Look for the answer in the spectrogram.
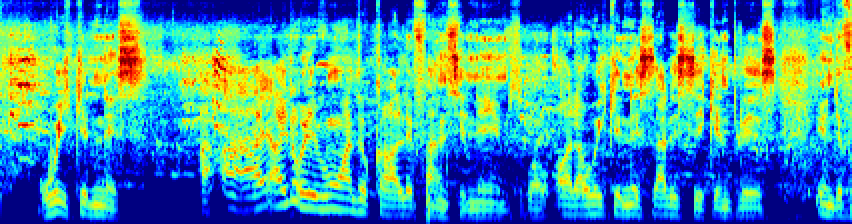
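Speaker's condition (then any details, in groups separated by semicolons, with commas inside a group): No condition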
